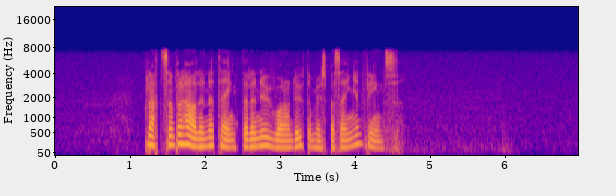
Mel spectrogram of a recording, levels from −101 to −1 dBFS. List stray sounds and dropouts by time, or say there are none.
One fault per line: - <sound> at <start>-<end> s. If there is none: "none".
none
